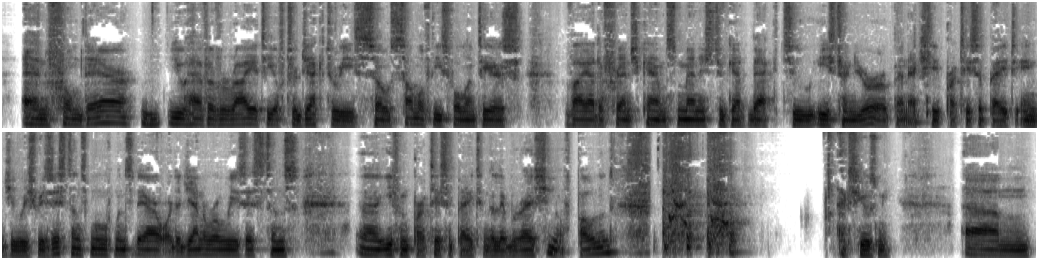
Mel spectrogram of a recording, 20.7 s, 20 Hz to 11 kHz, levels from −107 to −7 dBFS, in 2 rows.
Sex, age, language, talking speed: male, 40-59, English, 140 wpm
